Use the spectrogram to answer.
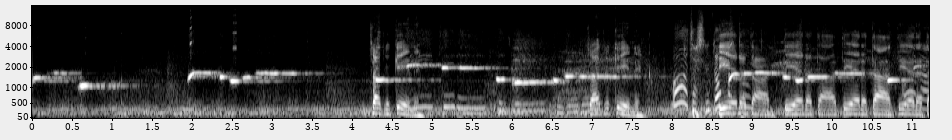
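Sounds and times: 
person whistling a slow sustained melody in a reverberant space: 0.0s - 1.2s, 1.9s - 3.6s, 4.3s - 7.2s
low hum: 0.0s - 11.2s
speech: 4.2s - 5.4s, 7.0s - 11.2s.

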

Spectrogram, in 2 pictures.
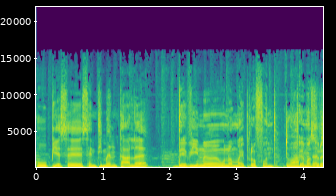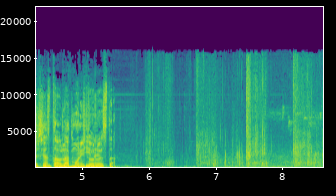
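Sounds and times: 
speech: 0.0s - 5.7s
footsteps scuffing: 5.8s - 8.6s.

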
